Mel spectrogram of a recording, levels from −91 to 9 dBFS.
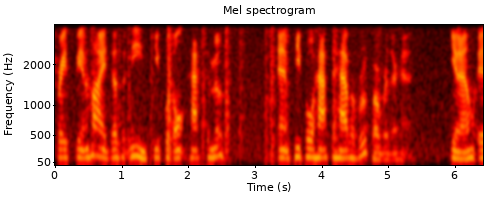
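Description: Noise suppressor artifacts run through the whole clip: the suppressor pulls the room noise down by about 19 dB between phrases and lets it back under the speech. Speech is cut by the noise suppressor from 0.77 to 1.15 s, 1.42 to 2.55 s and 4.51 to 5.36 s. Quiet speech is mistaken for noise and dropped by up to about 21 dB, so a few hundred milliseconds in each span sound swallowed or faint. The call path's band limit, with nothing above 4 kHz, fits 64 kbps G.711 A-law.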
